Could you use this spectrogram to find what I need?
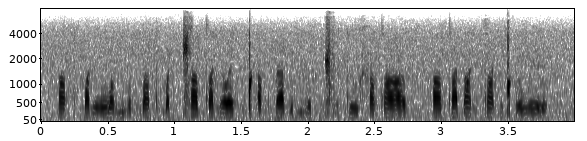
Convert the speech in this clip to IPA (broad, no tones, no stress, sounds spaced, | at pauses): ə tˤ p o ɡ ŋ͡m ɔ ɡ w o ɡ͡b i tˤ ɓ ʏ ǁ ɪ tˤ y ɡ w ə ǃʼ ɛ tˤ ɗ y ɗ ɪ ɡ w ʏ ɡ͡ǁ o t u x ø tˤ o | y tˤ ɪ ɗ e ɡ tˤ ɪ ǃʼ ʊ w ʏ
